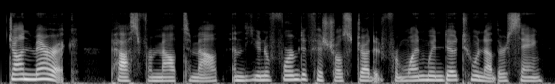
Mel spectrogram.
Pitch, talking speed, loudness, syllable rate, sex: 190 Hz, 205 wpm, -18 LUFS, 6.4 syllables/s, female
